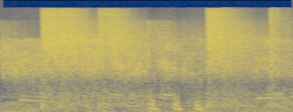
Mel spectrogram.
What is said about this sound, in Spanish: sí, ahora que estamos aquí casi bailando. los disparos, perdón. los disparos en los pies que nos están dando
